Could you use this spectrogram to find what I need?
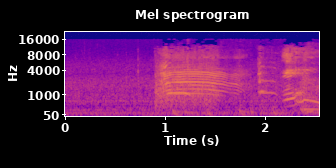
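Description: Electronic game sound effects whoosh and chime.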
